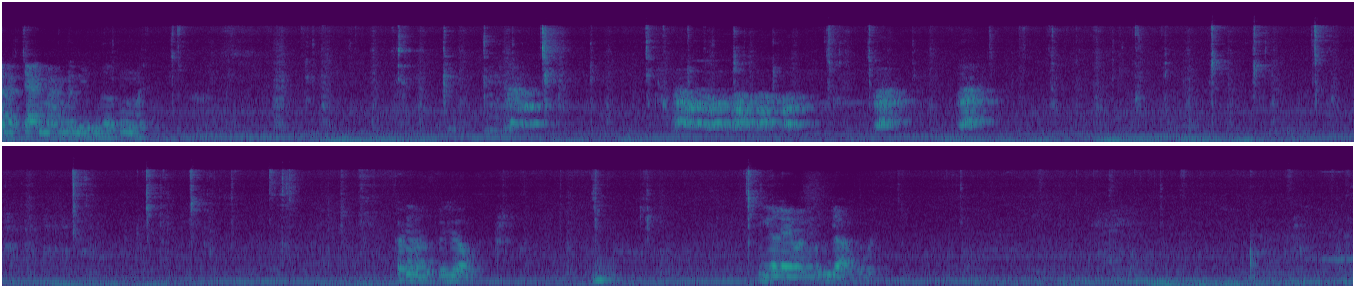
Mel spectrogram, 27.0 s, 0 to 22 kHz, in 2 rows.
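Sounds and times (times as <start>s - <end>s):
steady low hum: 0.0s - 27.0s
man chewing food: 1.6s - 17.4s, 18.4s - 21.1s, 22.4s - 27.0s.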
